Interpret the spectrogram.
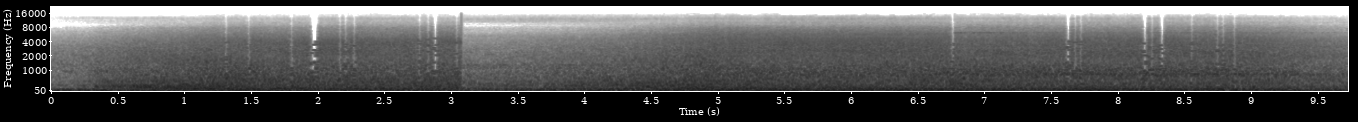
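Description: Shinkansen E3-series Tsubasa trains passing through stations at speed: a loud, steady rush of air and wheel rumble. It changes abruptly twice, about two and three seconds in, as one pass gives way to the next.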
